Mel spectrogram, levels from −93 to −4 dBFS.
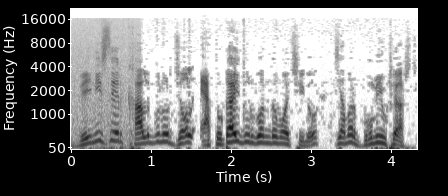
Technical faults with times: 0.87-4.33 overdone noise removal

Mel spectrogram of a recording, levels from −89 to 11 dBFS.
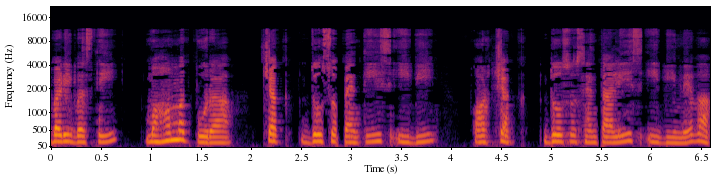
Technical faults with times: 0.00-6.60 HE-AAC compression

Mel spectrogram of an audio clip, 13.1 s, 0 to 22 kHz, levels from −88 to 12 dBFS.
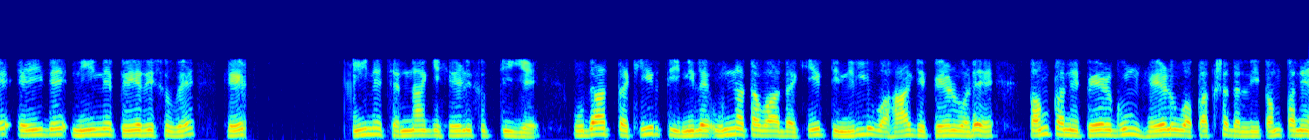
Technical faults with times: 0.00-13.10 tandem speech coding

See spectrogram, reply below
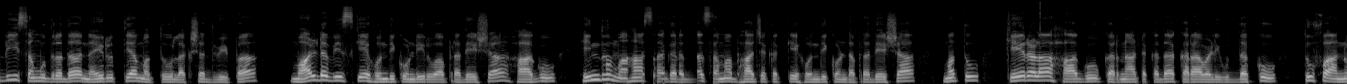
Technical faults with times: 6.03-7.14 repeated packet loss (robotic sound)

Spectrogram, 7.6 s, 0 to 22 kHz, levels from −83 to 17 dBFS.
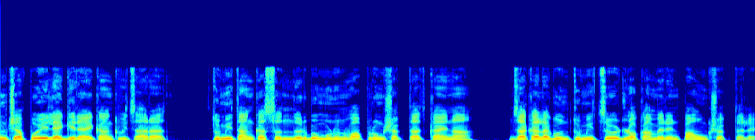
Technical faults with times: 0.00-7.55 Dolby Digital compression

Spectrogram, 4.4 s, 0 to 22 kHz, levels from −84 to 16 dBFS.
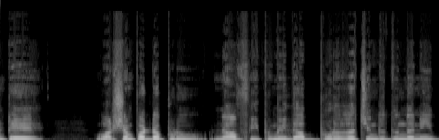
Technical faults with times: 2.11-3.78 repeated stalls (stutter)
3.89-4.17 jitter buffer slow-down

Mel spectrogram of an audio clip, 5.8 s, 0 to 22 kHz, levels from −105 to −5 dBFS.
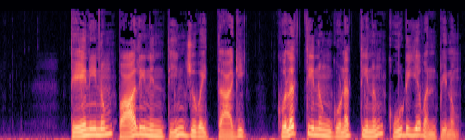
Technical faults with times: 0.50-5.74 word clock ticks

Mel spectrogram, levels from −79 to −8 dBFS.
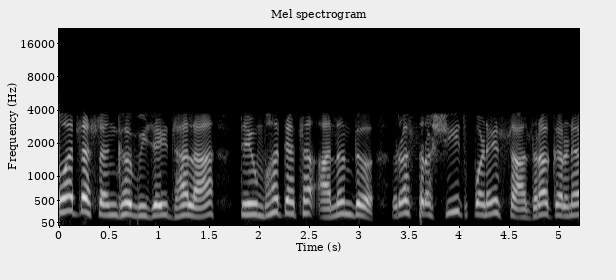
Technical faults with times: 0.78 packet loss with pitch repetition
3.54-3.62 packet loss with pitch repetition

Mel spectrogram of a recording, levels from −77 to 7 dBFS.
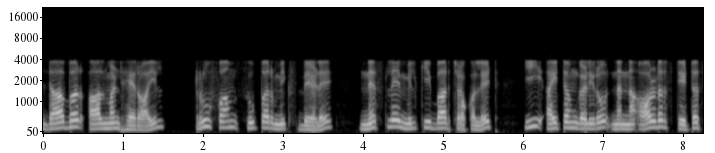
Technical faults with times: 3.38-3.40 packet loss with last packet repeated
5.20-5.24 packet loss with last packet repeated
6.78 packet loss with last packet repeated

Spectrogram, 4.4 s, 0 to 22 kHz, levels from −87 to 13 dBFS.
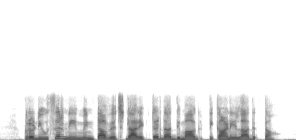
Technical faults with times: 0.71-0.76 lost AMR speech frames
3.82-3.85 lost AMR speech frames

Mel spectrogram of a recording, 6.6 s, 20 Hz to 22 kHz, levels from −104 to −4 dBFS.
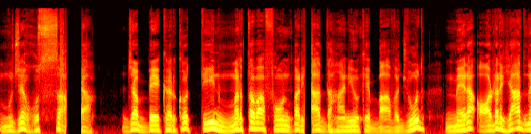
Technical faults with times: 0.74-1.08 intermittent contact
3.78-3.90 intermittent contact

